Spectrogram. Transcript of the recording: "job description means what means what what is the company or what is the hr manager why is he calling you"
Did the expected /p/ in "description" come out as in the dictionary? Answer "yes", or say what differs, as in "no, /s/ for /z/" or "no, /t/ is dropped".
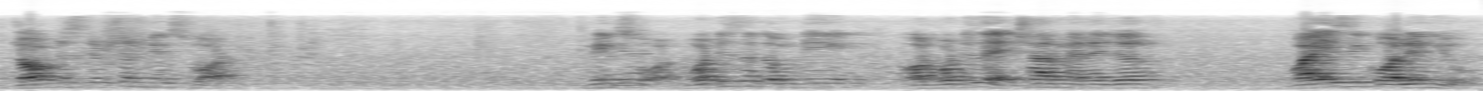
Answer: yes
